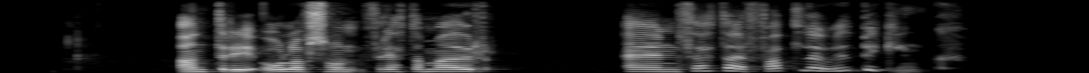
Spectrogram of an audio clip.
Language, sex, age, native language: Icelandic, female, 30-39, Icelandic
